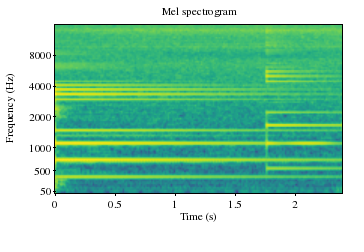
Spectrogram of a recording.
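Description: A guitar chord ringing out and slowly fading, with a new chord struck near the end.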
